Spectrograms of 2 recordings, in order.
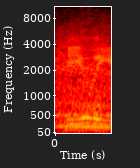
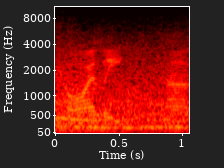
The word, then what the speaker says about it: Keeley: He's got, that's Keeley in front of him. I think I was pronouncing it Kylie earlier. I'm pretty sure that's not the case.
